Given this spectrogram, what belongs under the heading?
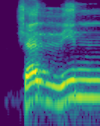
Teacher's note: Sebentuk antum membaca dengan sebagaimana bacaan ikhfa, samar tidak. Ini gunnah, bukan samar ya. Syarrin, rin, masuk nun langsung.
